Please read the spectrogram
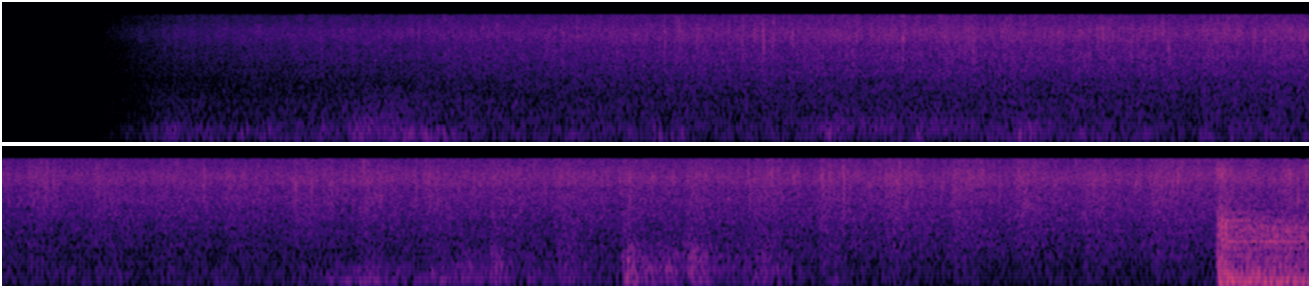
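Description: Recorded rain falling steadily with rolling thunder, fading in at the start of a pop song's intro; the thunder swells around two seconds in and again late, with its loudest peak shortly before the music begins.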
